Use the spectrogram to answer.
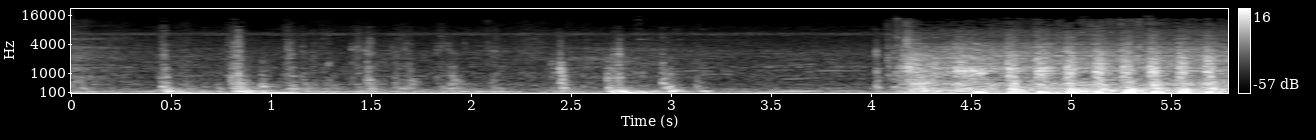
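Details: Nissan 240SX SR20 just fitted with an EMUSA eBay exhaust, not yet fully tightened: cranks, catches, then a loud raspy idle with puffing pulses; owner suspects an exhaust leak or the loud muffler.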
